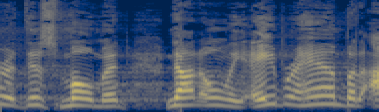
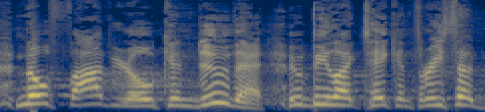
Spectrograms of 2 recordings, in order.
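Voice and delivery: normal talking voice

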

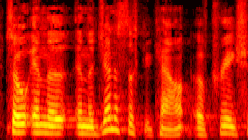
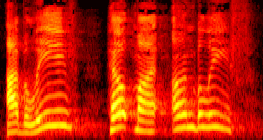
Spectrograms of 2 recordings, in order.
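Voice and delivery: loud, much higher, slow desperate plea; crying out; 11 semitones higher, 7 dB louder, slower than usual. Acted. Desperate father crying out to Jesus for help. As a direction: cry it out like a father begging for his son. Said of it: "the father and child cried out".

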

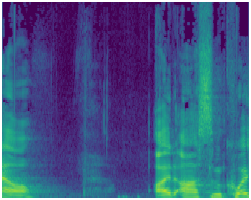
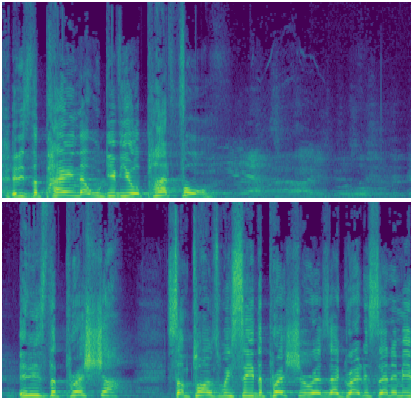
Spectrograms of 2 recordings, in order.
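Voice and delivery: full-force preaching; 9 semitones higher than usual. Acted. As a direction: preach it to the congregation with fire.

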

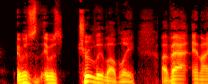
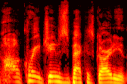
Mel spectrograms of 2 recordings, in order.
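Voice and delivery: higher-pitched glad surprise; pleased excitement; 6 semitones higher than usual. Retold or imitated. Fan delighted to see James return as Guardian, upbeat. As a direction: welcome the news brightly, voice lifted. First reaction, before he spoke.

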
